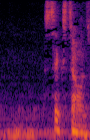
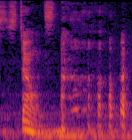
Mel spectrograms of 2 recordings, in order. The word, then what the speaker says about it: SixTONES: Okay, we don't pronounce it as SixTONES, right? It's Stones.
